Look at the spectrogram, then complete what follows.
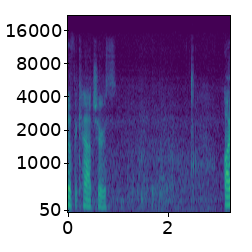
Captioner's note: waves crashing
